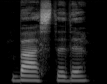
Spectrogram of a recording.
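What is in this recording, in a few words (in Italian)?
"bastet", lingua sarda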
